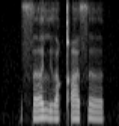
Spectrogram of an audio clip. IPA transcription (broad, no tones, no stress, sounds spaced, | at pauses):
θ ɐ lʲ ʊ qʼ ə θ ə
